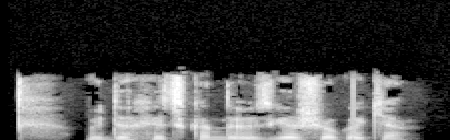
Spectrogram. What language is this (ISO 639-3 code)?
uzb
